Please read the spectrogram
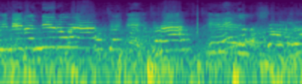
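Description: Young girls' high-pitched voices, rising and falling in pitch without clear words.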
